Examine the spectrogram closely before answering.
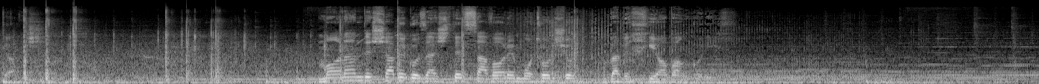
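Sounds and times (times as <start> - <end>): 
firecrackers exploding in the city: 0.0 - 6.8
steady rumble: 0.0 - 10.3
speech: 3.2 - 7.4.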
